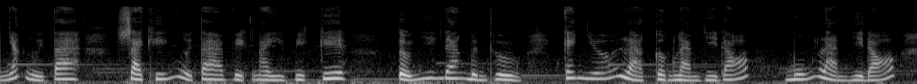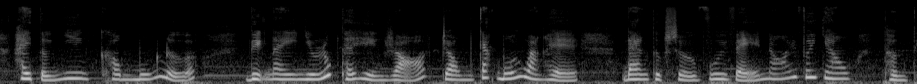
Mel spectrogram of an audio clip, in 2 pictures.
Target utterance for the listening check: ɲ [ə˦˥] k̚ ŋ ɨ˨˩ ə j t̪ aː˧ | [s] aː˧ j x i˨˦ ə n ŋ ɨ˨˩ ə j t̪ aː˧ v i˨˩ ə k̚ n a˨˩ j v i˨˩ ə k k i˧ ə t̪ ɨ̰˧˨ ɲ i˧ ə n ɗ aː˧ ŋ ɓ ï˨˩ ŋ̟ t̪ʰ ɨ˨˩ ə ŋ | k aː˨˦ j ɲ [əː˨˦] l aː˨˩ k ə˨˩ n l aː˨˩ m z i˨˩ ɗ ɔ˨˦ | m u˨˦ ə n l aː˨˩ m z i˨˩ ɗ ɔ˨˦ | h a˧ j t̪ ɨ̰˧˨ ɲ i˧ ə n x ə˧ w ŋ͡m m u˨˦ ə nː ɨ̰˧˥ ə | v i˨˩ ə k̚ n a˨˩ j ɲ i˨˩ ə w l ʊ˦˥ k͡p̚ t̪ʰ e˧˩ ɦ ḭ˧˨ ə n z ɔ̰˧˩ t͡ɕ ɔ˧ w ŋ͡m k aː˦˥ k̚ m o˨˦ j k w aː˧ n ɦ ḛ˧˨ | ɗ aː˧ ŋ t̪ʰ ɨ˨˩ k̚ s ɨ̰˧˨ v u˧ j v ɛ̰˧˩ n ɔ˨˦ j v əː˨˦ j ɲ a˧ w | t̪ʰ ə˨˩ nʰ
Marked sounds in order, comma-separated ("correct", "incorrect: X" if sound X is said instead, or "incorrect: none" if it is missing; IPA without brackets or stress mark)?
incorrect: a˦˥, correct, correct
